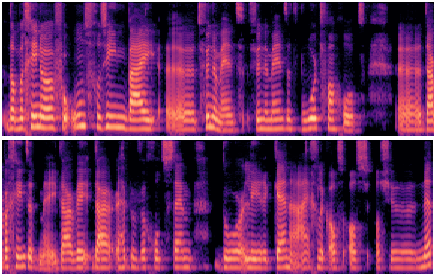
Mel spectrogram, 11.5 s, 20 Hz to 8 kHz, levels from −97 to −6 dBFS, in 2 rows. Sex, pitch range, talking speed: female, 175-195 Hz, 190 wpm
